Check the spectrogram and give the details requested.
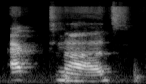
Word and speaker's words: actinides: It's pronounced actinides.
